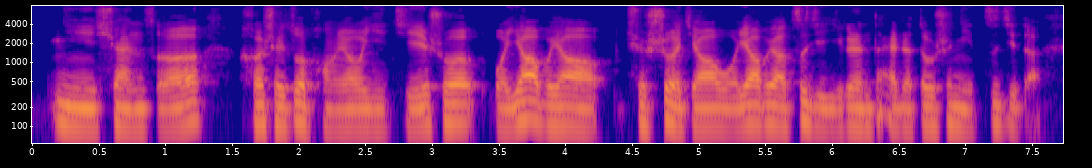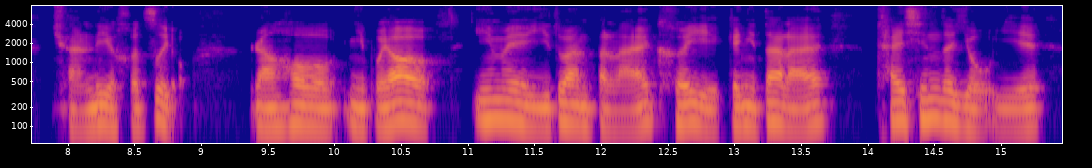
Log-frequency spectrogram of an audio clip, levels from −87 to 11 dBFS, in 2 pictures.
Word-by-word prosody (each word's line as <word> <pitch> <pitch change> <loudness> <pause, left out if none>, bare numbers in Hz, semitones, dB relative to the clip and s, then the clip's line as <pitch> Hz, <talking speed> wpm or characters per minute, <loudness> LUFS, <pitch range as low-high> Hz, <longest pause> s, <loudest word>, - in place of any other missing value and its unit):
你 100 -5 +1
选 95 -1 -1
择 95 +6 +1 0.2
和 110 - -1
谁 110 -2 -1
做 110 +3 +2
朋 90 -3 -8
友， 95 0 0
以 90 0 -4
及 95 +2 -3
说 110 +1 +2 0.2
我 95 - -2
要 125 +6 +6
不 110 -2 -2
要 100 -2 +3 0.2
去 110 - -6
社 105 +2 +1
交、 95 0 +2
我 95 0 -1
要 110 +1 +5
不 110 - -4
要 100 -3 +4
自 105 +4 -3
己 95 -2 -3
一 90 - -6
个 100 - -1
人 95 -1 0
呆 95 - -3
着， 95 0 -3
都 100 +2 -2
是 100 +2 -7
你 95 -3 -2
自 110 +4 -9
己 105 -1 -8
的 - - -9 0.3
权 90 +1 -6
利 105 -1 +2
和 95 0 -5
自 95 - -2
由。 - - -10 0.4
然 95 +1 0
后 95 -2 +1
你 100 -3 -1
不 95 +1 -4
要 110 -3 +6 0.2
因 130 +1 0
为 120 -4 +1
一 100 -1 0
段 105 -2 +1
本 95 - -3
来 90 +3 0
可 110 -1 -1
以 100 -5 -1
给 100 - 0
你 105 0 +1
带 115 +4 +3
来 100 +3 +1 0.4
开 120 - 0
心 130 +3 -1
的 125 -1 +1
友 95 -4 -2
谊， 95 +1 -4
100 Hz, 240 characters per minute, -25 LUFS, 95-110 Hz, 0.4 s, 要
